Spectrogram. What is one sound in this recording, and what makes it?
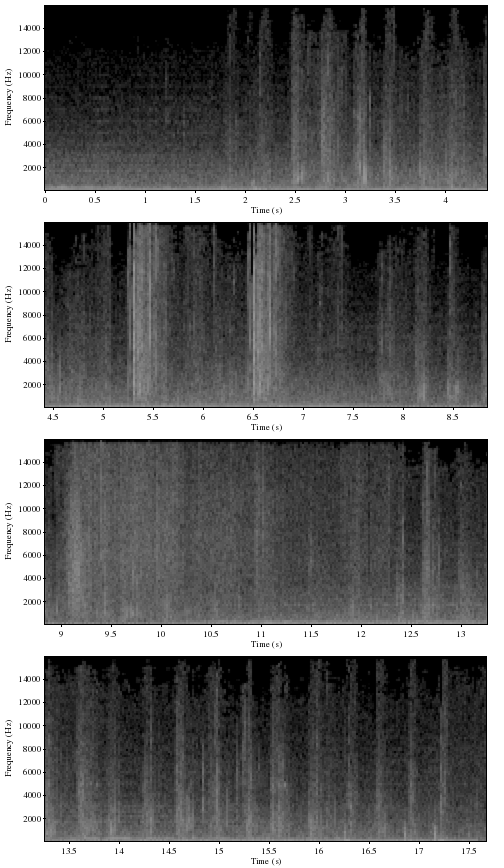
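Footsteps run quickly through grass and dirt.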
